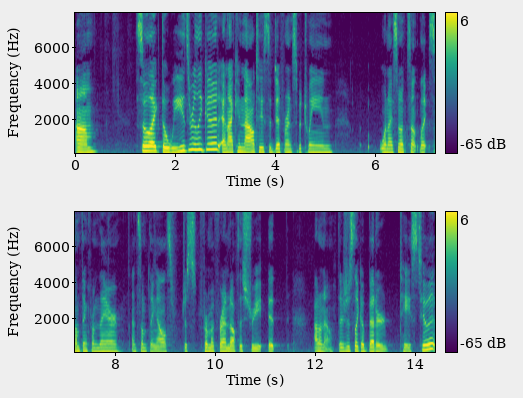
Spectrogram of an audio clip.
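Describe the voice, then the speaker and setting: This is an ordinary speaking voice with an American accent. The intonation is lively and the pace moderate. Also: woman, medium pitch for a woman. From northern New Jersey. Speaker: singer-songwriter. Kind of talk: casual chat.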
